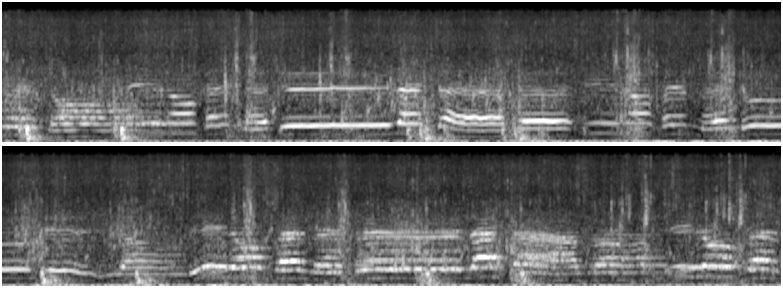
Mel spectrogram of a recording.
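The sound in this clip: Boat paddles stroke the water in strict unison, giving a steady rhythm of many regular splashes beneath a chorus of men's singing voices.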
